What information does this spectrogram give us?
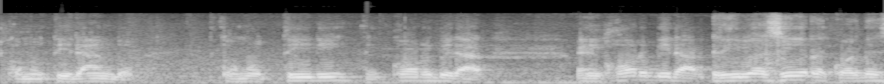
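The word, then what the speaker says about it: Khor Virap: A Tiritades, como tirando, como tiri, en Jorvirar, escribe así, recuerden, se pronuncia con J porque la KH me forma J. En Jorvirar, que es Jorvirar, que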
